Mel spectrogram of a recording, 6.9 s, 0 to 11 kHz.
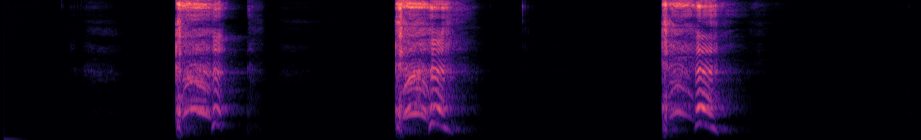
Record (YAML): three_cough_length: 6.9 s
three_cough_amplitude: 32768
three_cough_signal_mean_std_ratio: 0.32
survey_phase: beta (2021-08-13 to 2022-03-07)
age: 45-64
gender: Female
wearing_mask: 'No'
symptom_none: true
smoker_status: Ex-smoker
respiratory_condition_asthma: false
respiratory_condition_other: false
recruitment_source: REACT
submission_delay: 5 days
covid_test_result: Negative
covid_test_method: RT-qPCR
